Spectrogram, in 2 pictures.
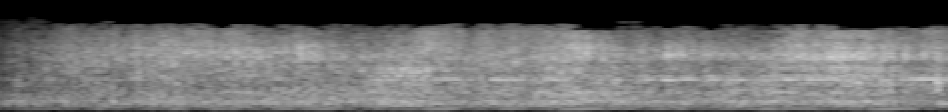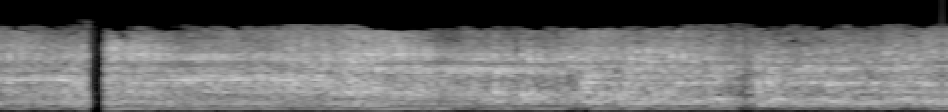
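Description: A small airplane lands beside train tracks: a loud, steady, rough engine drone holds throughout, broken by one very brief dropout near the middle, with no voices.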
